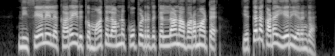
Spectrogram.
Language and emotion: Tamil, angry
